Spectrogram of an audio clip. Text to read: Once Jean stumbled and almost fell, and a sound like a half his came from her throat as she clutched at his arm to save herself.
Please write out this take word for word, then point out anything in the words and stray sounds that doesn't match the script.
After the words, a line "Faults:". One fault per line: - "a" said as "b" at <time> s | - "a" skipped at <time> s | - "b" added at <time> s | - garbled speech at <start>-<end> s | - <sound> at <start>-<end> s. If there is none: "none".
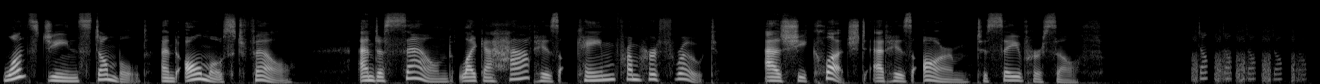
Once Jean stumbled and almost fell, and a sound like a half his came from her throat as she clutched at his arm to save herself.
Faults:
- laugh at 11.9-13.1 s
